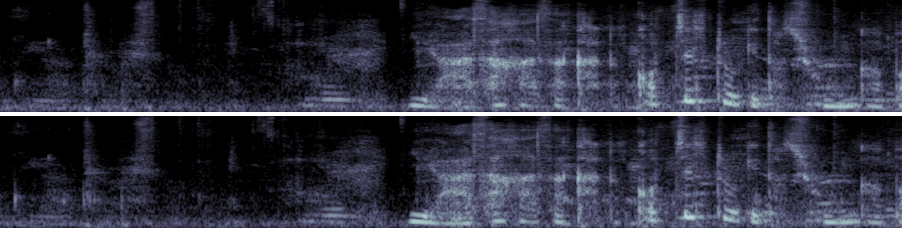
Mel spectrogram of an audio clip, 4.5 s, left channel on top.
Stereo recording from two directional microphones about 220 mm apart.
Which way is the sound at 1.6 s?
30° right (ahead or behind).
